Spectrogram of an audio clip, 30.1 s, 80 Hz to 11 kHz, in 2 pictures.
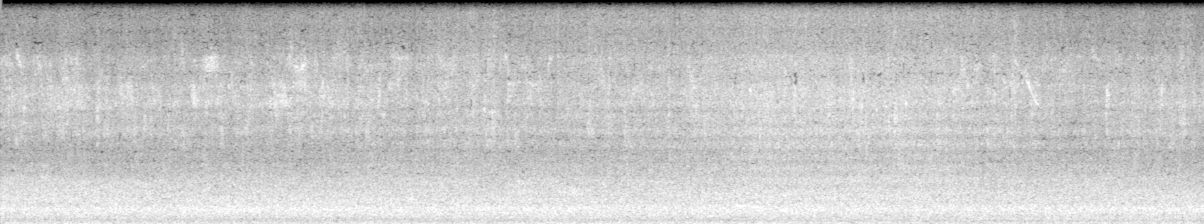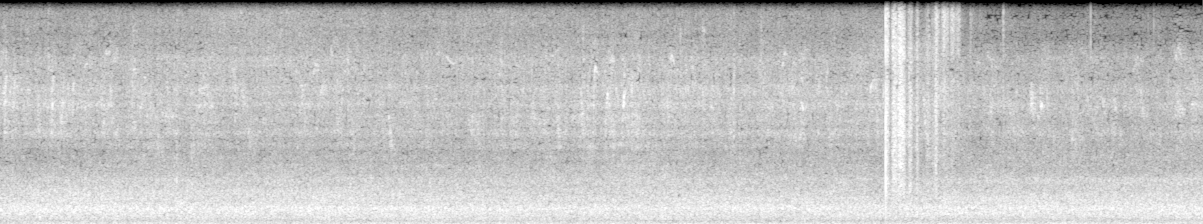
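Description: Steady low outdoor rumble, even in level throughout, with a brief burst of faint high clicks about 26 seconds in.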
